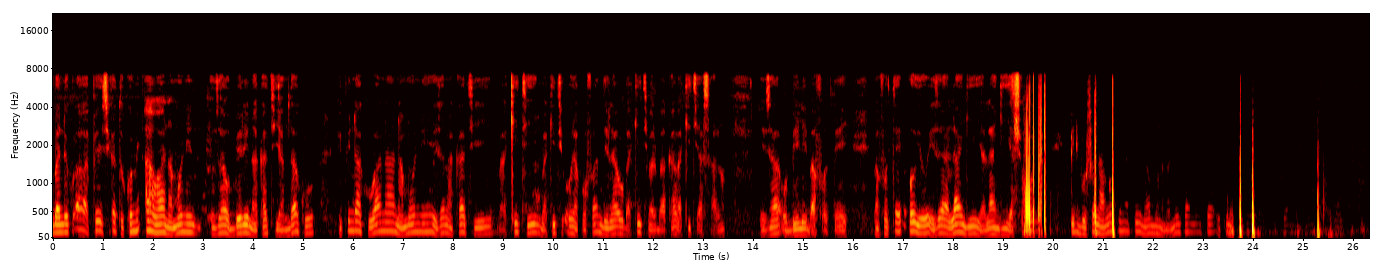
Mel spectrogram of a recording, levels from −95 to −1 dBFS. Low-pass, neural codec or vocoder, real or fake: 7.2 kHz; none; real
